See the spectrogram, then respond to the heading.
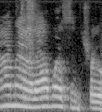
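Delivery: really high-pitched voice. Recalling a man who kept interrupting an interview, imitating a high-pitched voice. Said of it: "He had this real high pitched voice".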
